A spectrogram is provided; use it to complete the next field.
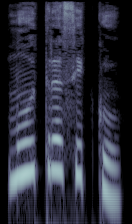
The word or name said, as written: ಮೂತ್ರಸಿಕ್ಕು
